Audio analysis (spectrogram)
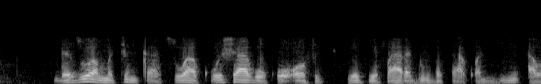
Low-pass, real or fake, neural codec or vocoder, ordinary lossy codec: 3.6 kHz; fake; vocoder, 44.1 kHz, 128 mel bands, Pupu-Vocoder; none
